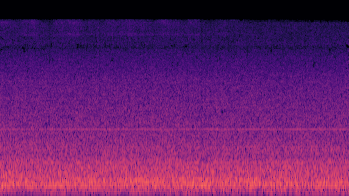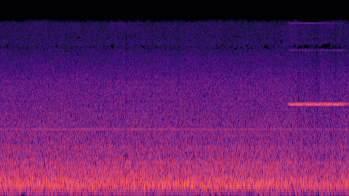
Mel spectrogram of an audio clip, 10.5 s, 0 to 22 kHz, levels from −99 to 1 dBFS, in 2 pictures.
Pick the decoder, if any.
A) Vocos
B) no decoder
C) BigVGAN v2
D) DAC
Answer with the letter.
B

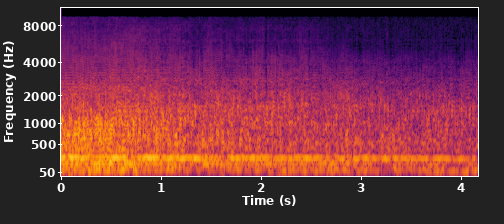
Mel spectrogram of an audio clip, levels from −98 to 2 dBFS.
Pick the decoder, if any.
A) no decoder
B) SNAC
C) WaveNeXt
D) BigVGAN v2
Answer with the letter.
D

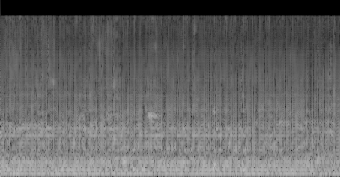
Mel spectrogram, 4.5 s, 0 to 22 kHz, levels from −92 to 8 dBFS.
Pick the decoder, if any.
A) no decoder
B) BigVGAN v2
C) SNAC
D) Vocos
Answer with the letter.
B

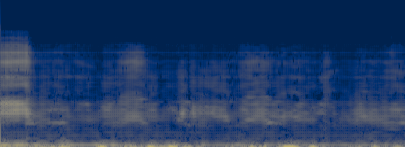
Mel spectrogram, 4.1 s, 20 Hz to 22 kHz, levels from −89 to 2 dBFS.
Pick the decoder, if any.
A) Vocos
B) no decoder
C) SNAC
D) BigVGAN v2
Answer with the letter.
D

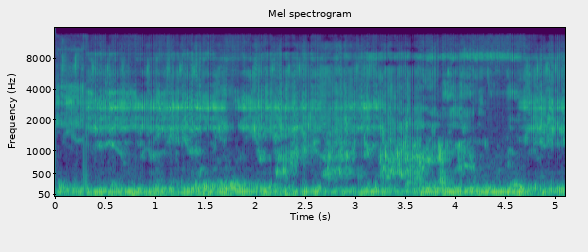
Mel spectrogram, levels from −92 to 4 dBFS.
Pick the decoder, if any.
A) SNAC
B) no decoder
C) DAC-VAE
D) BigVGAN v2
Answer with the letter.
D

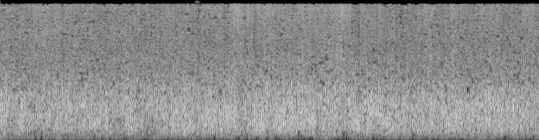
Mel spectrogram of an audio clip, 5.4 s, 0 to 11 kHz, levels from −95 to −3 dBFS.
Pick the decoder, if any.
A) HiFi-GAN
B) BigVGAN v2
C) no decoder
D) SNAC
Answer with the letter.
B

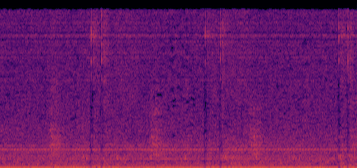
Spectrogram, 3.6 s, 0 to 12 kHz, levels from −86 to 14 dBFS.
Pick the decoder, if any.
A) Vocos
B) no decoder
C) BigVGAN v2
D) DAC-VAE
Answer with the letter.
C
